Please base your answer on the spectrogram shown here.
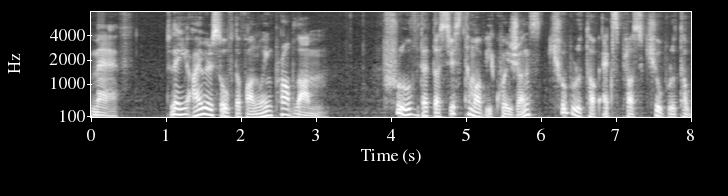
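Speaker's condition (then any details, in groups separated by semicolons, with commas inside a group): No condition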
